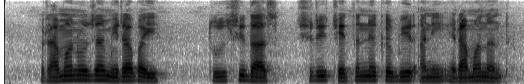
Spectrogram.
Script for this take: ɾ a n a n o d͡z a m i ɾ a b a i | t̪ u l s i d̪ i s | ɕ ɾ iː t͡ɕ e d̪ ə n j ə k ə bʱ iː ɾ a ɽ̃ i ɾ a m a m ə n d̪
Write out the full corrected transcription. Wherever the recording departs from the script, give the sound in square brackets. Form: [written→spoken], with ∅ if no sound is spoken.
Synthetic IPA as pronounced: ɾ a [n→m] a n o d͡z a m i ɾ a b a i | t̪ u l s i d̪ [i→a] s | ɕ ɾ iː t͡ɕ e [d̪→t̪] ə n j ə k ə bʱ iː ɾ a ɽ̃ i ɾ a m a [m→n] ə n d̪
